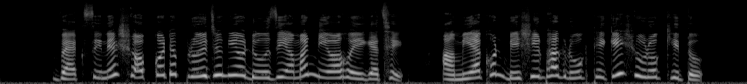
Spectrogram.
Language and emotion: Bengali, happy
